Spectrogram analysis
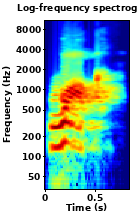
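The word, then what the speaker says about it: walk: जैसे यहां पे डब्ल्यू ए एल के वाक। इसको वाल्क कुछ लोग पढ़ते हैं। ये वाल्क नहीं होता है रे बच्चा। ये बच्चा ये वाल्क नहीं होता है। ये होता है वाक। वॉक मीन्स होता है चलना।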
